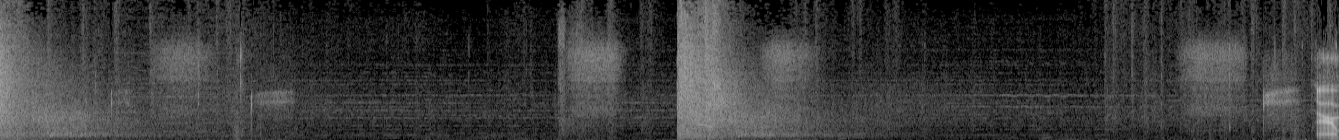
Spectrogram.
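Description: Enemy gunfire in a Ninja Turtles tactics video game, a few sharp distant-sounding shots and impacts separated by quiet stretches, with a brief louder burst at the end.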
